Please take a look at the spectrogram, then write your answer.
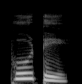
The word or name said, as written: ಪೊಡೆ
